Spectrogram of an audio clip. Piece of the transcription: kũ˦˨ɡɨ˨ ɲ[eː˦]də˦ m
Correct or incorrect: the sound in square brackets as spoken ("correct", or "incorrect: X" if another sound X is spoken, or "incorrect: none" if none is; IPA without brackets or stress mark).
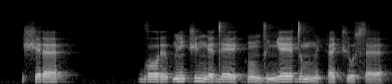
correct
